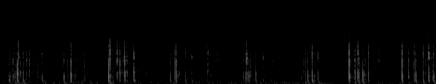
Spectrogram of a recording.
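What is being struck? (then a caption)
Glitter-paper-covered cardboard box. Long nails tap and scratch the glittery lid of a small square cardboard gift box covered in glitter paper with raised hot-glue tree outlines. The result is a quiet, irregular run of short, dry clicks and scratchy bursts, mostly in the mids, with very little ring between them.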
